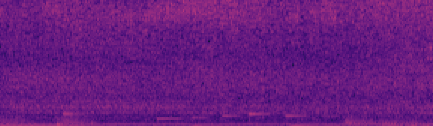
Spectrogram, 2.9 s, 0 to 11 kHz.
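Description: London broil beef sizzling on a grill heated to 400–450 degrees, a loud, constant close crackling hiss with a low hum beneath and no voices.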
